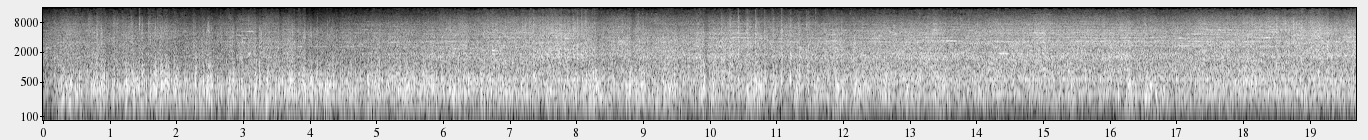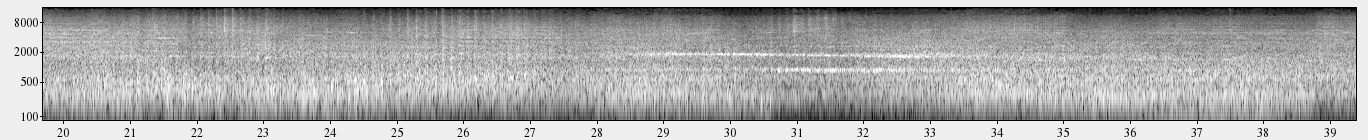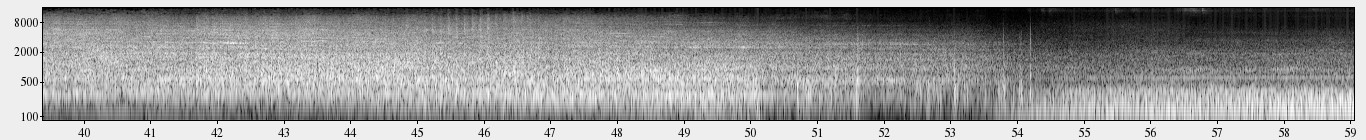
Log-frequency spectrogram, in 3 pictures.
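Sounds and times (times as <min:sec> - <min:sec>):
train wheels clattering on rails: 0:00.0 - 0:54.6
high wheel squeal: 0:11.6 - 0:20.5, 0:28.4 - 0:33.9, 0:35.8 - 0:42.8.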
